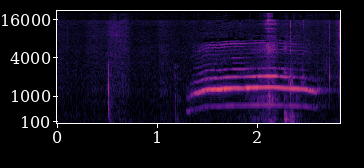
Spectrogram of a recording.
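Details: Hungry domestic cat, said to be starving and acting dramatically, gives one long drawn-out meow. The meow rises briefly, then holds a steady, strong, harmonic tone for over a second. A few soft knocks are heard before it.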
